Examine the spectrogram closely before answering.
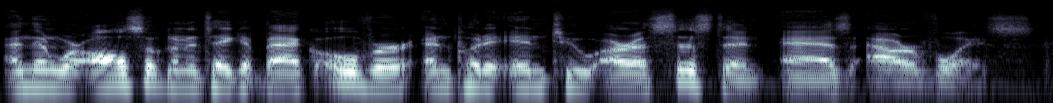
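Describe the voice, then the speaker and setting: A man with a lowish, gravelly voice walks viewers through a tutorial in an informal, step-by-step way. He checks in often as he goes. The sound is dry, with the voice sitting a little away from the mic. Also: expressive, moderate pace, a little mellow, dry recording, distant mic, muffled recording. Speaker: tutorial host. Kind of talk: casual screen-share tutorial, narrating steps as he goes.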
